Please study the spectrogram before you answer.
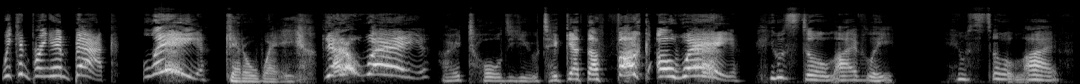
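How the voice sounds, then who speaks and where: An actress playing a bitter, distraught, hot-tempered grown daughter in a dramatic video game, raw and confrontational. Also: female voice, on the high side, huge pitch swings, slow pace, pushed and bright, dry recording, studio quality, exaggerated voice. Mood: desperate. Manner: raw, emotional, confrontational, sweary.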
